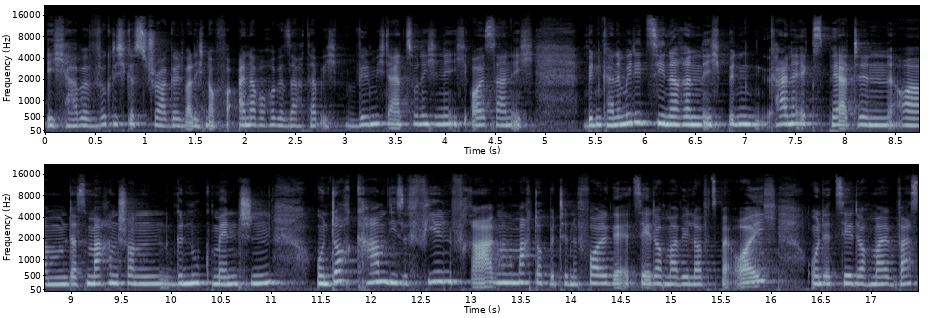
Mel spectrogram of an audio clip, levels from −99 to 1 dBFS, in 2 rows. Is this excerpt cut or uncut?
cut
